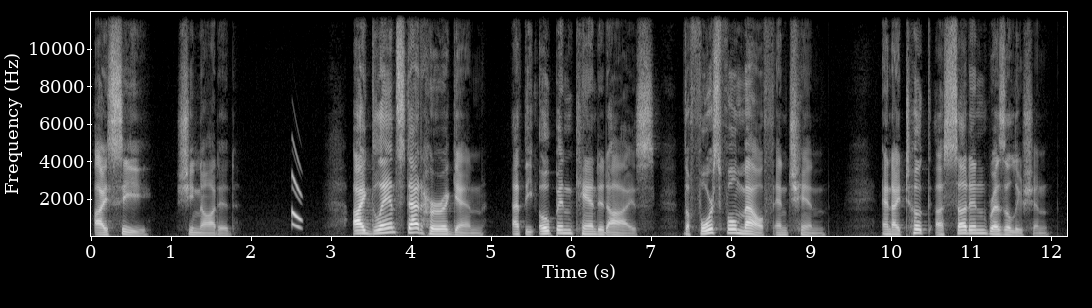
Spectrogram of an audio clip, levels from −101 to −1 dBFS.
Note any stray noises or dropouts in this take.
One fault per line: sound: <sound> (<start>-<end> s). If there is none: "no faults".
sound: chirp (2.5-2.7 s)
